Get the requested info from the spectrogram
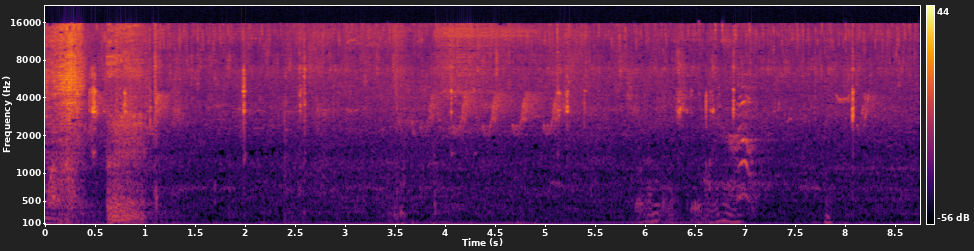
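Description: A brief loud rushing blast of breath-like noise at the start, then faint scattered clicks and scrapes of a hand knife paring an elephant's abscessed toenail over a low steady background rumble.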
